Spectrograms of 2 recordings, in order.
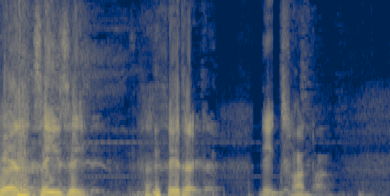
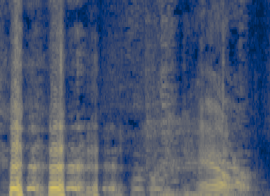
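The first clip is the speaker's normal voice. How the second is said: exasperated groan; 8 semitones higher, much slower than usual. Real, not acted. Frustrated opening packaging.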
